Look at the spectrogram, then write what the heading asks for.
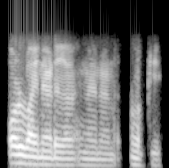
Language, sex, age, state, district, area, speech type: Malayalam, male, 18-30, Kerala, Wayanad, rural, conversation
